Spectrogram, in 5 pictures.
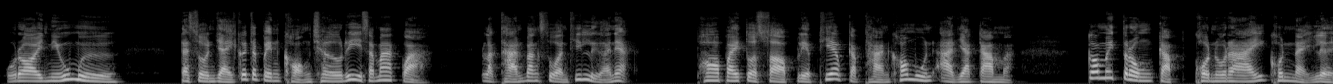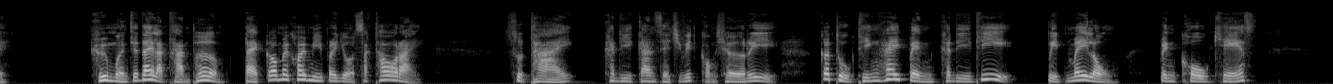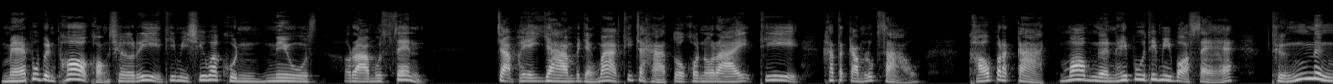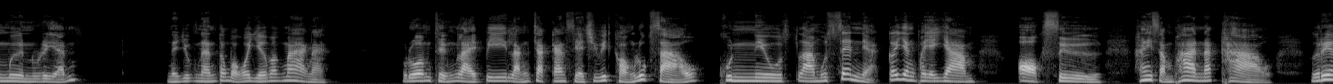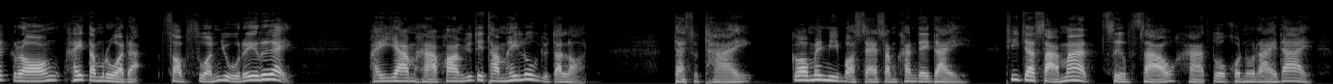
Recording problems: none

